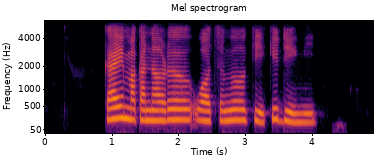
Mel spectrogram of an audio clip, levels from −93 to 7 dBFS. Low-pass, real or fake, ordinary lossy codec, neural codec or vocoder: 5.4 kHz; fake; Opus, 32 kbps; codec, 16 kHz, 2 kbps, X-Codec, WavLM features, trained on Multilingual LibriSpeech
